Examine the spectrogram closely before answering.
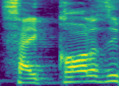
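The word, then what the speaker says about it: psychology: अब यानी कोई वर्ड है अगर एस के पहले पी आ रहा है तो पी साइलेंट होता है, पी नहीं पढ़ाता है। यानी अब इसको क्या कहेंगे, इसको हम साइकोलॉजी पढ़ेंगे, साइकोलॉजी।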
